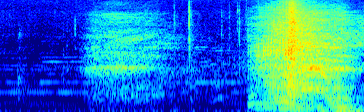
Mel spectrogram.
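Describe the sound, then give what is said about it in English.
A single loud sneeze: a brief breathy intake builds up, then a sharp explosive burst of air that trails off quickly. No speech is heard. “I sneezed.”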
